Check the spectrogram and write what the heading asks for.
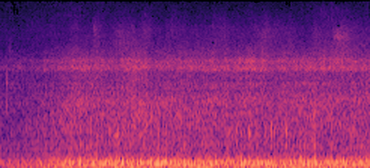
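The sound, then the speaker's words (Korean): Rocket engines roar at full power during a launch, coming back up to full power just after max Q: a dense, steady rumble that swells in the first second and then holds loud and unbroken, heavy in the low end with a hissing edge. “the engines are coming back up to full power 가동되었습니다.”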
